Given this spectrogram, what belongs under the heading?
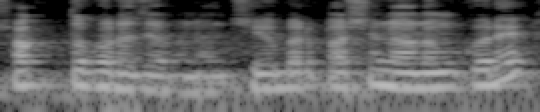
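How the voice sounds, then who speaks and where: Man, fairly high voice, recitation teacher, demonstrates sounds, keeps asking if it's clear, faint hiss behind. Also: steady tone, fast talker. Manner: explanatory, demonstrates sounds and checks in often. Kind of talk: online tajweed class.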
